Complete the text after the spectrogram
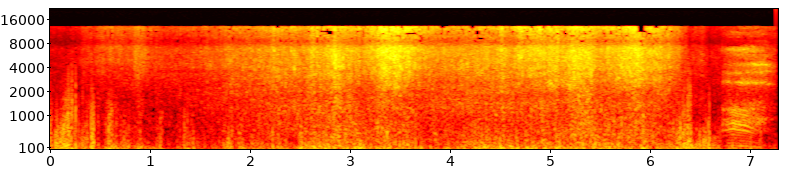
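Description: Steady roar of sea waves mixed with gusty wind buffeting the microphone, loud, a continuous rushing wash with surging swells and no voices.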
